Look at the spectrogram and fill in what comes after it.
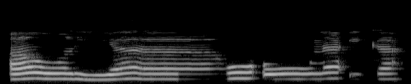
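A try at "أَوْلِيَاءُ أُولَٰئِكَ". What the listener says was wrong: Punya pendek, bukan? Punya pendek.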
